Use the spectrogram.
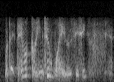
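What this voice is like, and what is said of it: Put-on Welsh accent. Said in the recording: “Slipping into the Welsh accent again there now.”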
